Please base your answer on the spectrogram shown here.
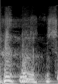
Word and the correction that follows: Socceroos: Socceroos. Ajá. Socceroos. Ah, bien.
